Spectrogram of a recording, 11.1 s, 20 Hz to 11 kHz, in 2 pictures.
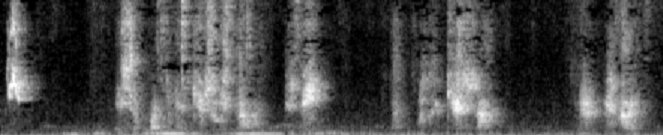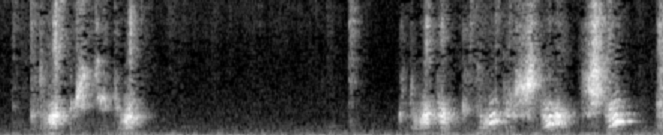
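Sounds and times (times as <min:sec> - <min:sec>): budgerigar chattering: 0:08.8 - 0:11.0.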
